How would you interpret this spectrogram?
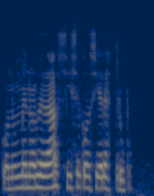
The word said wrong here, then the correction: estupro: estupro, estupro. Siempre se me olvida cómo se dice esa palabra. Estoy muy boluda hoy. Estupro o estrupo. Estupro, ya.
